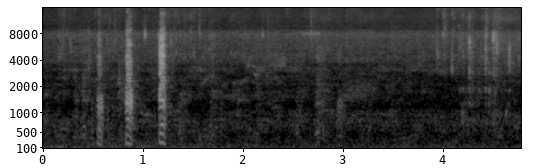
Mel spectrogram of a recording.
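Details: A duck at a pond gives three short, harsh quacks in quick succession in the first second. Then only soft background hiss and faint ticks follow.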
